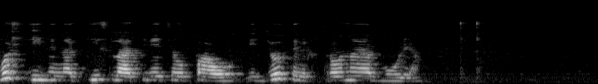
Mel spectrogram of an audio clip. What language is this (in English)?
Russian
